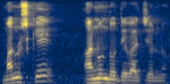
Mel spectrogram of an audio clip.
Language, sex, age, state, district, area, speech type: Bengali, male, 60+, West Bengal, Paschim Bardhaman, urban, spontaneous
